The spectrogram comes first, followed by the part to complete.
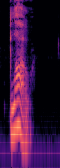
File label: "blow", English; 3000 words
